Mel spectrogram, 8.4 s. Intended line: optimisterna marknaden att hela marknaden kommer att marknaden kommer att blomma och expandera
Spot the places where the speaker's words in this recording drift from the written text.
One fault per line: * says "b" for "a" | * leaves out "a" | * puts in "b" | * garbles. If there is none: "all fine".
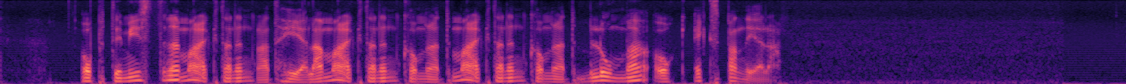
all fine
